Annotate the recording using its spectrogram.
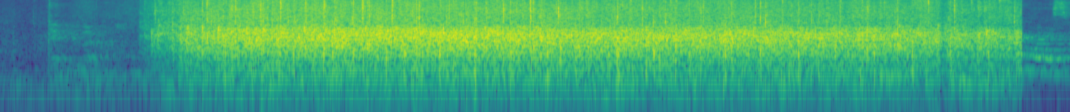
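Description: Audience applauding, starting about a second and a half in as a loud, dense clatter of many hands that holds steady, then cuts off abruptly at the end.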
